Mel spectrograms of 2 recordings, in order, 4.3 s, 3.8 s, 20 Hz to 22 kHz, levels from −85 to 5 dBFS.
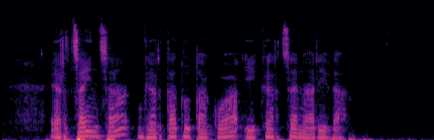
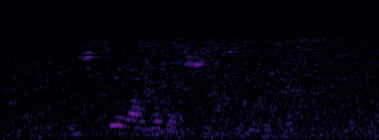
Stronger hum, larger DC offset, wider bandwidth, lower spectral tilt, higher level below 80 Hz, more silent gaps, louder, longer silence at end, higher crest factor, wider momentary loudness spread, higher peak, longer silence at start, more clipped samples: neither; neither; first, 12 kHz vs 9 kHz; first, -5 dB/octave vs -1.5 dB/octave; first, -40 dBFS vs under -90 dBFS; neither; first, -37 LUFS vs -62 LUFS; first, 0.6 s vs 0 s; first, 22 dB vs 16 dB; about the same, 8 LU vs 8 LU; first, -12 dBFS vs -48 dBFS; first, 0.45 s vs 0.05 s; neither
